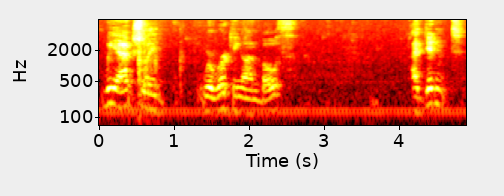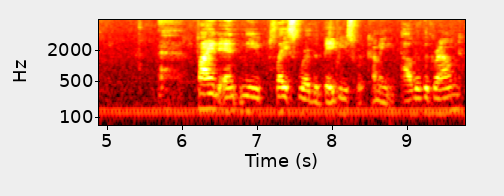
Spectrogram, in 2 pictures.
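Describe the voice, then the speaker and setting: An older man from rural Montana with an American accent, telling his story in an interview in a halting, folksy, explanatory way. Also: mid-range voice. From rural Montana, United States. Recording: roomy, distant mic with faint hum.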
